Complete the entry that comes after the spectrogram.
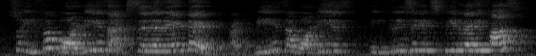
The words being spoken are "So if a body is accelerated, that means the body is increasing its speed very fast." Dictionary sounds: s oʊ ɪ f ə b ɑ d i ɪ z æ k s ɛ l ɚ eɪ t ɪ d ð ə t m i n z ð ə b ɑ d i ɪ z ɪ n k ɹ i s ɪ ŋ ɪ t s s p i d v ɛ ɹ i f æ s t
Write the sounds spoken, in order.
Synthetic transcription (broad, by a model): s oʊ ɪ f ə b ɑ d i ɪ z æ k s ɛ l ɚ eɪ t ɪ d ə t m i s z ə b ɑ d i ɪ z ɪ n k ɹ i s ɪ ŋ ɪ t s s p i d v ɛ ɹ i f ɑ s t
